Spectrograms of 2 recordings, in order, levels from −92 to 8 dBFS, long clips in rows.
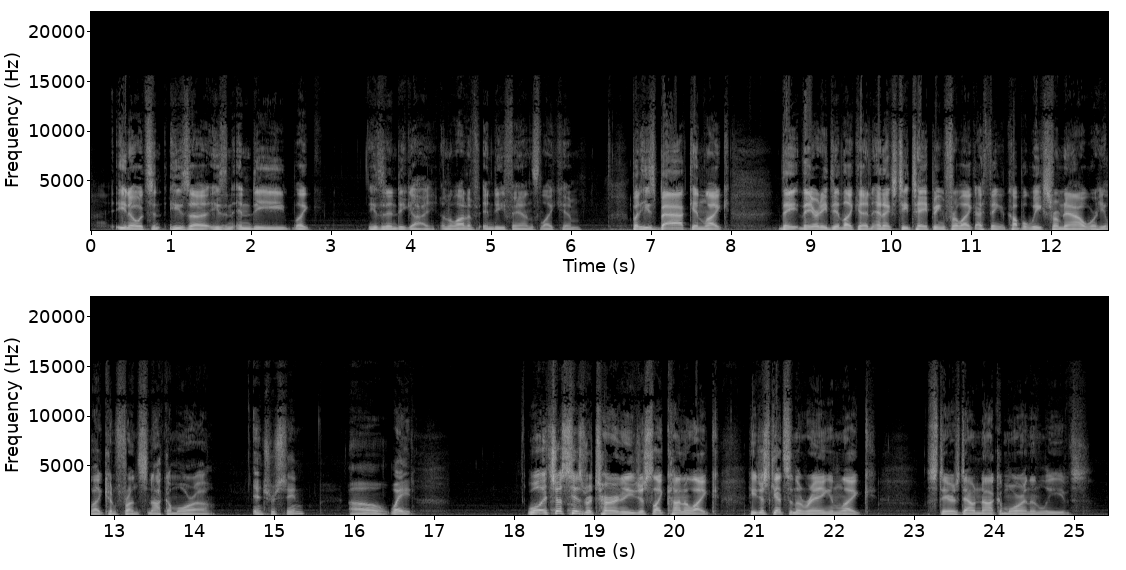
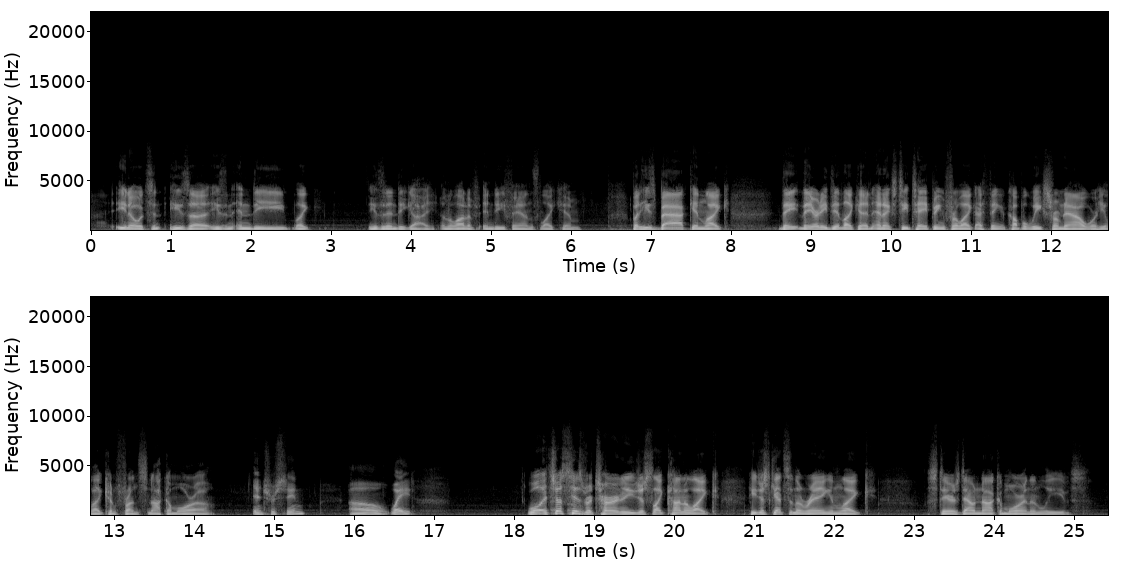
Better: first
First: none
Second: muffled; very; fading above 3 kHz

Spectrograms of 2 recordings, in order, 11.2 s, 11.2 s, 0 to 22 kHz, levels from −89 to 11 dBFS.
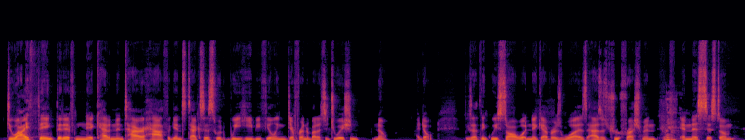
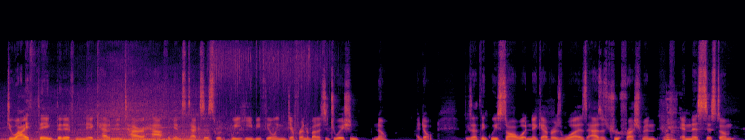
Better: first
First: none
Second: traffic noise; loud; until 4.5 s; 8 dB below the speech

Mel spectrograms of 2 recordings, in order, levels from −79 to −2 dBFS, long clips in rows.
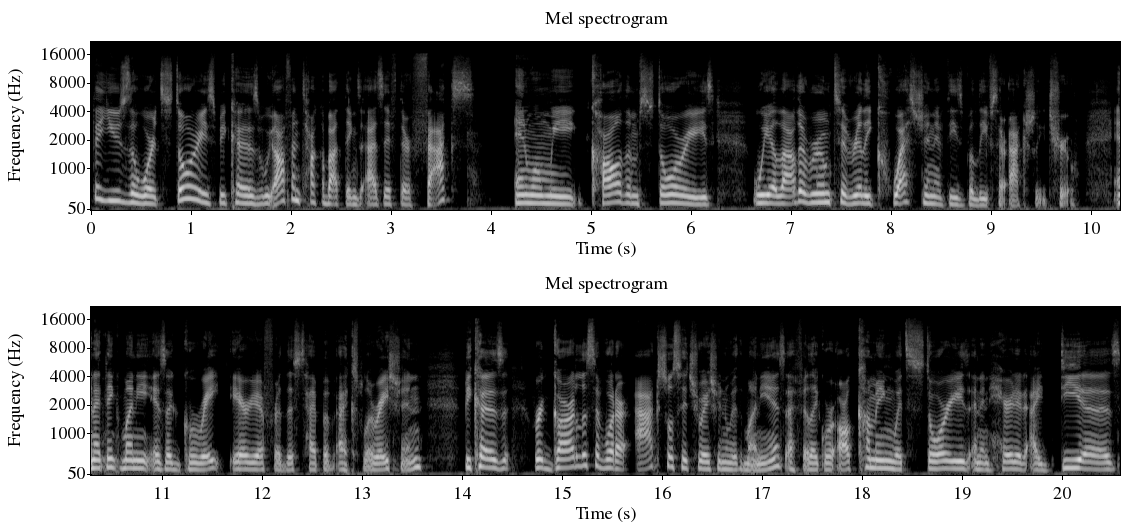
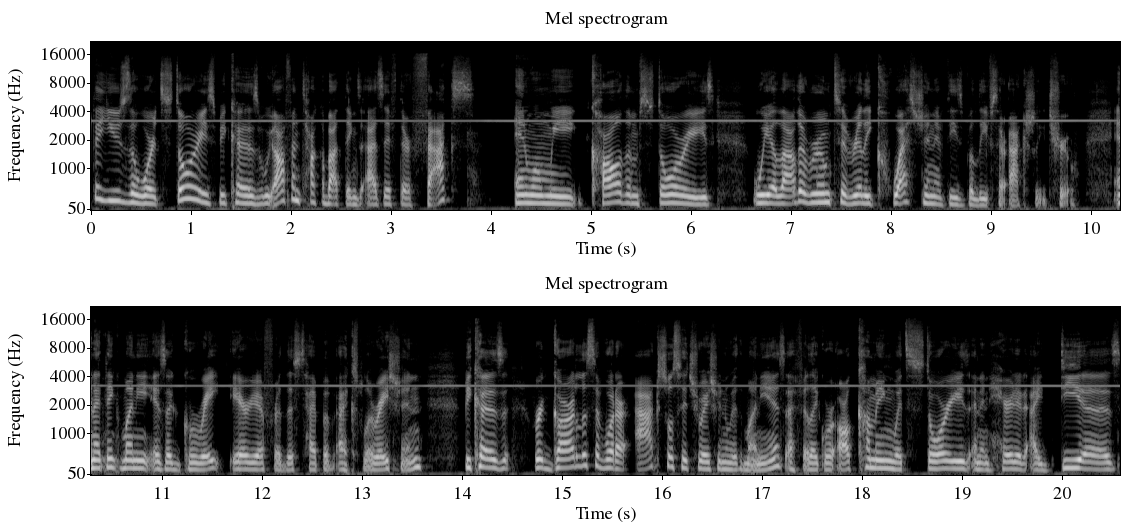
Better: first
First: none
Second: high-pitched whine; noticeable; throughout; 3 kHz, 15 dB below the speech

